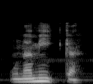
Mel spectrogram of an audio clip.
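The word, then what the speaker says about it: un'amica: que queda una mica una mica Okay eso se se pronuncia junto una mica Okay pero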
